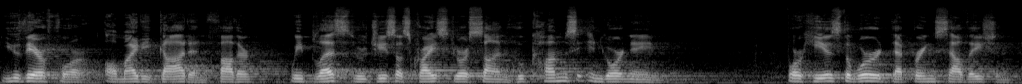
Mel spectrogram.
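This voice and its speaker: A man, a priest, reciting the prayers of Mass in a measured, solemn way, his voice ringing with a cathedral echo. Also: medium pitch, darkish tone. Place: large church. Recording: long cathedral reverb.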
